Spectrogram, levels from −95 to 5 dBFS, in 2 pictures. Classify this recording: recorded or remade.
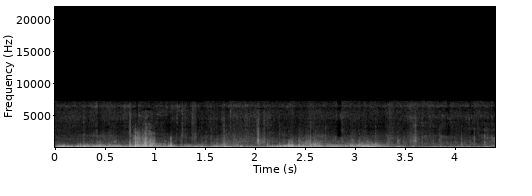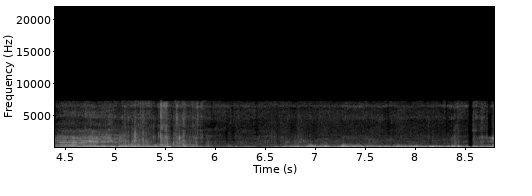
remade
